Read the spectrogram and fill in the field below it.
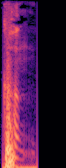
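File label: "keng", neutral tone, Mandarin Chinese pinyin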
